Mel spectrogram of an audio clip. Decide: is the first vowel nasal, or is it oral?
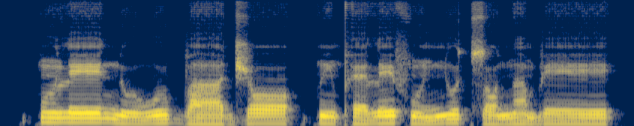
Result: nasal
